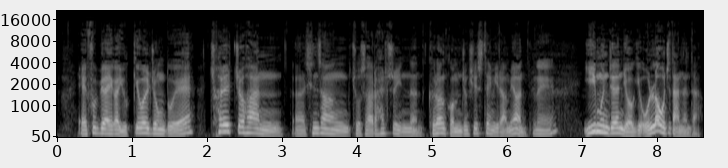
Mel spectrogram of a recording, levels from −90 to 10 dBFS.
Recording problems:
none

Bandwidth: 15 kHz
